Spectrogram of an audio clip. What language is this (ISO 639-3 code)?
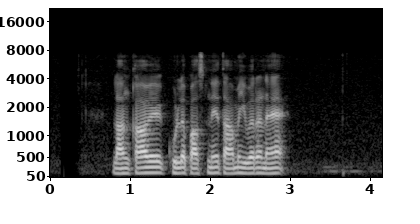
sin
